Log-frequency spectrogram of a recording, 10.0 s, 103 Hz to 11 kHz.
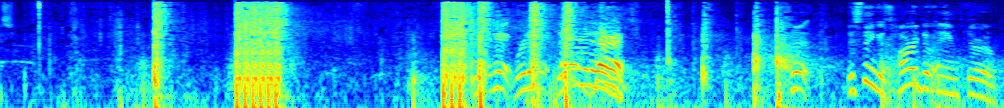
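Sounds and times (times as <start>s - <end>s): automatic gunfire: 2.3s - 3.0s, 4.4s - 6.0s.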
